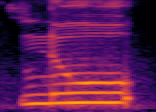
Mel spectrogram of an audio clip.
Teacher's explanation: جیسا کہ یہاں پہ واو مدہ ہے تو واو مدہ تو جو سے ادا ہوتا ہے، خشم سے تو نہیں ادا ہوتا. نون کا مخرج خشم میں جاتا ہے آٹومیٹکلی، جو اس کا گنہ آنی ہے وہ جاتا ہے نو.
